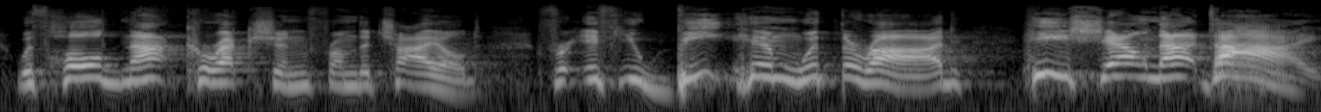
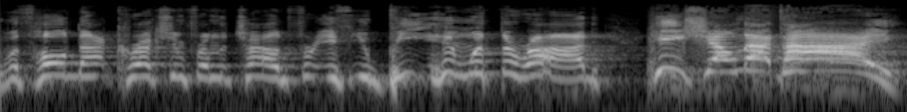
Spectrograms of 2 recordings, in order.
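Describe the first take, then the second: First: Reading steadily, then shouting the last line; preached verse building to a shout. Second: Fervent preached verse. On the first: Preacher reading Proverbs to parents, rising to a shout. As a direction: build the verse and bang out the ending. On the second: Preacher rereading Proverbs to the congregation, fervent shout. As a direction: preach it hard, climax on the final words. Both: Acted.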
